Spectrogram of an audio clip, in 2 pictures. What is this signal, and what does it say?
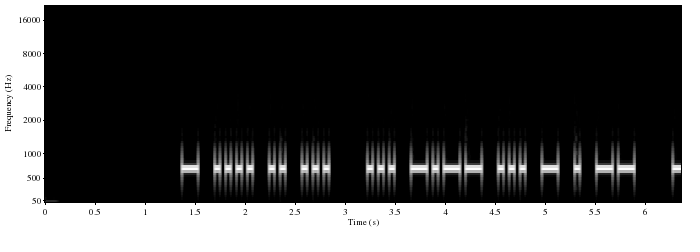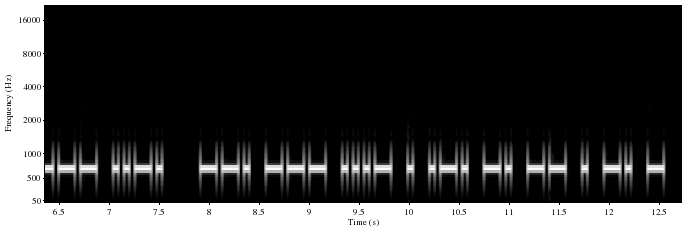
Morse code, heard as a keyed tone, about 22 wpm, 700 Hz. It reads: THIS SYSTEM OF GOVERNMENT
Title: Sentences from Top 1000 Words - Review Part 3 - 22wpm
